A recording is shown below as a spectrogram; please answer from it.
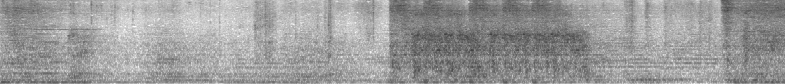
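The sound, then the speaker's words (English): An energy gun charging up in a Captain America film scene, heard as a dense, engine-like mechanical hum and rumble that swells louder partway through and surges again near the end. “God damn, look at that gun. Sounds like Iron Man there, you know, charging up.”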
